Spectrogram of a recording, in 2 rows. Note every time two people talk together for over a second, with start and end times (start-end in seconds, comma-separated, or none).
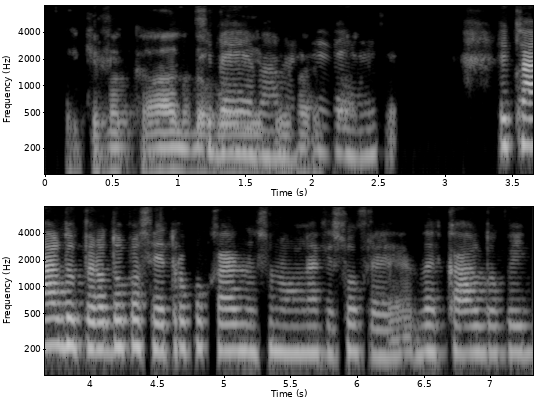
1.1-2.4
